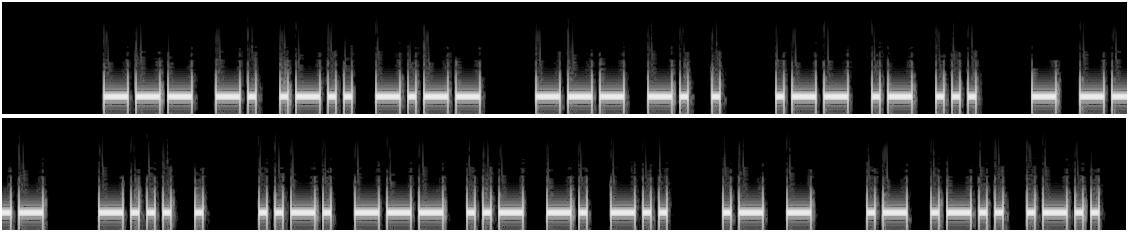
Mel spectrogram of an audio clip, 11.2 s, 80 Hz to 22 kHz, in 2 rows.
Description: Morse code, heard as a keyed tone, about 30 wpm, 700 Hz. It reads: ONLY ONE WAS TO BE FOUND AT ALL
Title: Sentences from Top 1400 Words 30wpm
